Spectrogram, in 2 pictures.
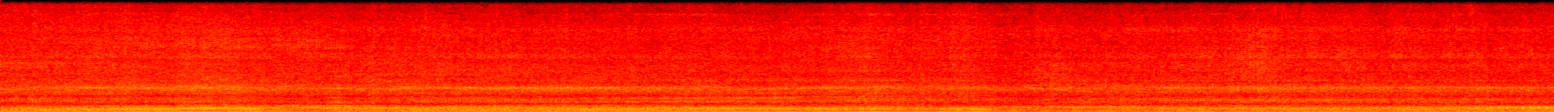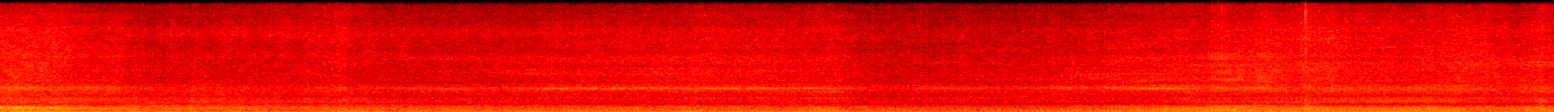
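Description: Motorcycle engine running under way, heard from the riding bike, with wind and road noise over it. The engine note holds steady for the first ten seconds, then turns uneven as the speed changes.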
